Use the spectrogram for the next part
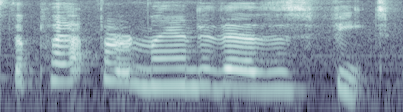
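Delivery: ordinary delivery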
